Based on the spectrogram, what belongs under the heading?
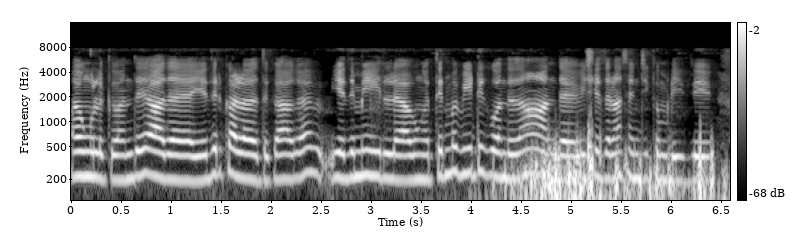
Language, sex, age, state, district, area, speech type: Tamil, female, 60+, Tamil Nadu, Cuddalore, rural, spontaneous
